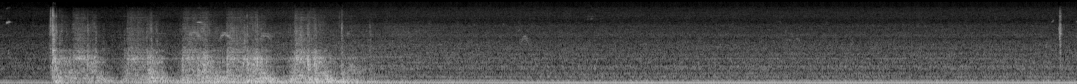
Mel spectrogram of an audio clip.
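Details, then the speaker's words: Renault R10 sitting over 20 years, probably day three of start attempts: slow labouring cranking for about three seconds with no catch, then a steady hum; owner thinks not enough power to spin the engine, possibly poor battery terminals or manifold air leaks. "certainly wants to start but just haven't got enough power I don't think to spin the motor quickly enough"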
